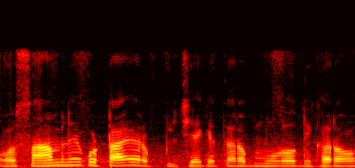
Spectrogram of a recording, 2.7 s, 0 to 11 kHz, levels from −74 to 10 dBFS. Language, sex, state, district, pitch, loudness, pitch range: Hindi, male, Uttar Pradesh, Hamirpur, 165 Hz, -18 LUFS, 160-185 Hz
